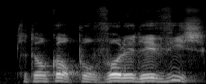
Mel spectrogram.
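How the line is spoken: Grumbling. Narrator (French): grommela-t-il

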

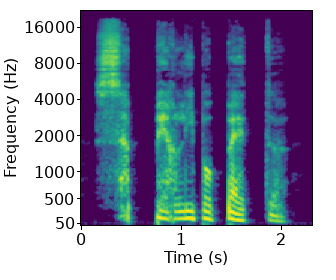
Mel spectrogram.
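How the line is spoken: Muttered. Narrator (French): murmura le percepteur

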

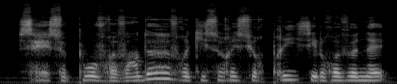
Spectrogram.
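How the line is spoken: Murmur. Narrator (French): murmura Foucarmont

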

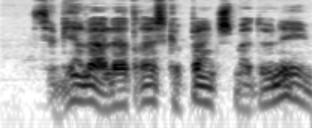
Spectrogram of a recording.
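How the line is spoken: Murmured. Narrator (French): murmura-t-il

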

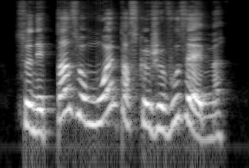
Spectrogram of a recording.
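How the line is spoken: Exclaiming. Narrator (French): s'écria Montalet

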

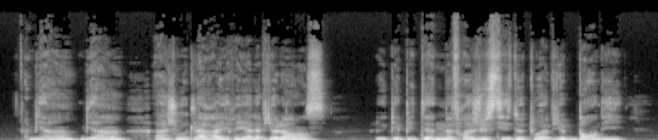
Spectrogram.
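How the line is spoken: Contained rage. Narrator (French): s'écria l'armateur avec une rage concentrée

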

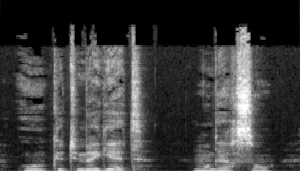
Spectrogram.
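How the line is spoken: Pleasant retort. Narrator (French): riposta le bandit d'un ton plaisant

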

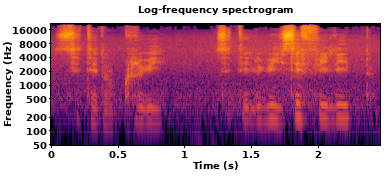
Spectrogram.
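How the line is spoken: Breathless, panting. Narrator (French): dit-elle aussitôt que sa respiration haletante lui permit de parler

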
